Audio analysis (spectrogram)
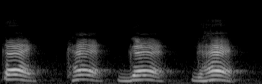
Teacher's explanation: क वर्ग का उच्चारण स्थान होता है कंठे। पूरा का पूरा क वर्ग है वो कंठ, गले पे स्पर्श करती है।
